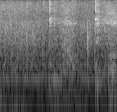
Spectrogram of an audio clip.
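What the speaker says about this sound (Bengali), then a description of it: "এবার ভালোভাবে একটু মানে ভেজে নেব।" Ginger and black cumin frying in a wok, a steady close sizzle with soft scraping stir strokes and a couple of brighter spatter bursts.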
